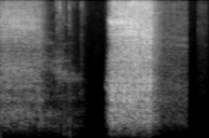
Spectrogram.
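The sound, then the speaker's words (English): A deep breath during a guided relaxation exercise: a breathy inhale, a short pause, then a louder, noisy exhalation lasting about a second before falling silent. “Then we're going to have a deep breath and a nice, long, slow exhalation.”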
